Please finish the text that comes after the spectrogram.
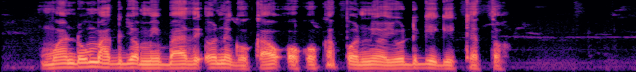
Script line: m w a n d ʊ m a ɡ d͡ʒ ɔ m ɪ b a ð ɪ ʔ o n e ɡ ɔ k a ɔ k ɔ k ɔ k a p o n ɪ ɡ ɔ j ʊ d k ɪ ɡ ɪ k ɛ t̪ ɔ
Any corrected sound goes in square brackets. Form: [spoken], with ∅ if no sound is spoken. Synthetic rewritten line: m w a n d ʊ m a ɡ d͡ʒ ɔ m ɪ b a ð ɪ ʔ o n e ɡ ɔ k a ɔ [ʔ] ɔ k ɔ k a p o n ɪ [∅] ɔ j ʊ d [ɡ] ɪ ɡ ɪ k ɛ t̪ ɔ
